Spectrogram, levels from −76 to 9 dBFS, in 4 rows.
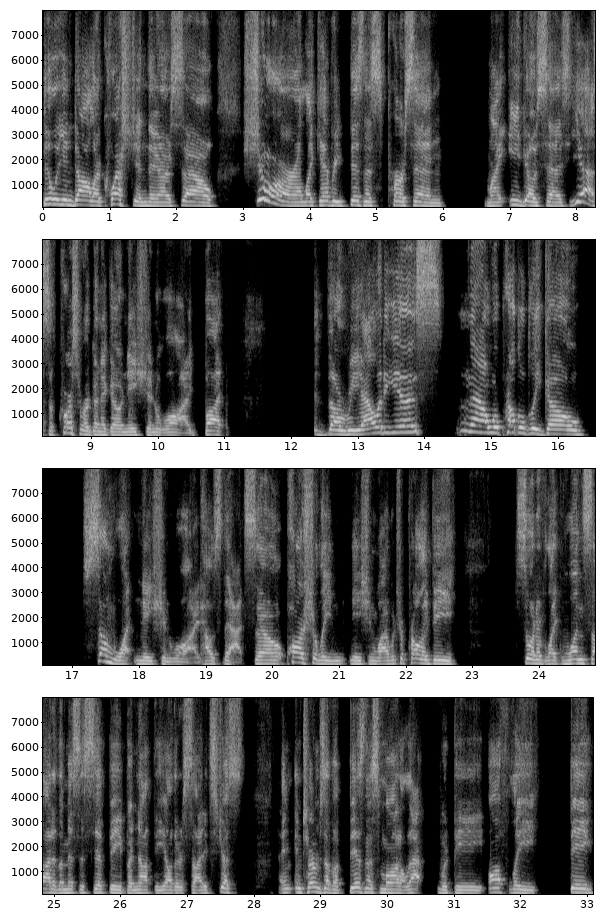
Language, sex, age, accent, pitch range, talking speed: English, male, 40-59, American, 135-165 Hz, 120 wpm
